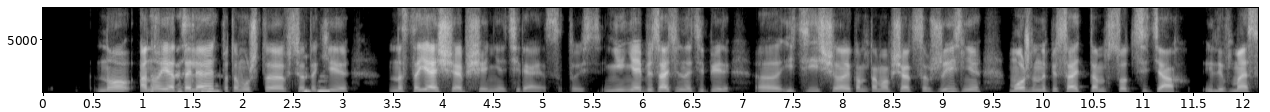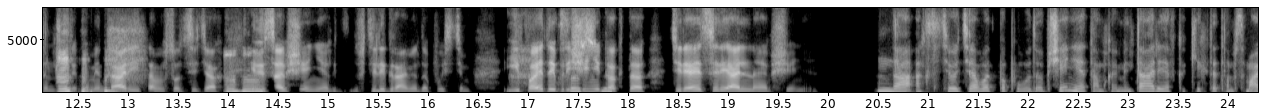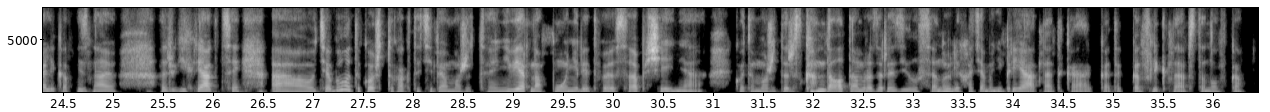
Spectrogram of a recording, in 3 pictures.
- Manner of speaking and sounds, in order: tapping; chuckle; laughing while speaking: "скандал"
- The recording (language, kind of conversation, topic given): Russian, podcast, Как социальные сети на самом деле влияют на ваши отношения с людьми?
